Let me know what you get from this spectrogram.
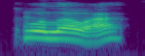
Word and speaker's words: Kualoa: And Kualoa, am I saying that right? I'm going to make sure. – Yes.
